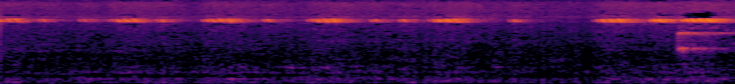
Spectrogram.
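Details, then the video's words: Crickets chirping at night in calm surroundings: a thin, very high, steady trill broken into short bursts roughly every half second, with a faint low background hum and a brief extra tone near the end. "Night Chirping Sounds"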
